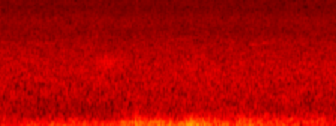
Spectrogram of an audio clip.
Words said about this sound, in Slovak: Takže kým budeš počúvať, ako prší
